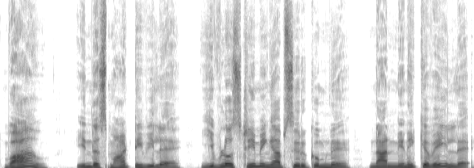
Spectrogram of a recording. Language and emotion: Tamil, surprised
